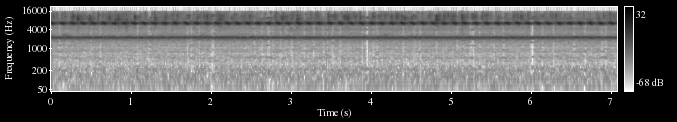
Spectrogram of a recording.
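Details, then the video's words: Night cricket chorus: continuous shrill chirps repeated roughly four per second, regular and unbroken, with a thin high shimmer above the main tone and soft low rumble beneath. "Cricket 1 hour for Sleeping & Relaxation, Black Screen, ASMR, Dark Screen Nature Sounds"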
